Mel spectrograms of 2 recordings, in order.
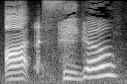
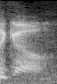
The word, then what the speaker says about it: Otsego: It's Otsego. I guess it's a Native American. Otsego.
